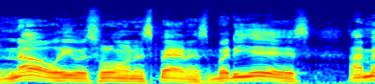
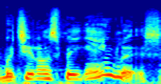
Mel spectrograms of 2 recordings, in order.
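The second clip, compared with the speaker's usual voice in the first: voicing Chilean girl; 8 semitones higher than usual. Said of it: "I would do my voice as the girl".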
